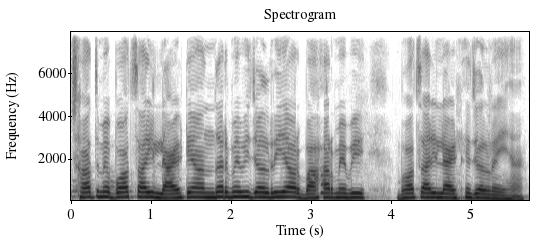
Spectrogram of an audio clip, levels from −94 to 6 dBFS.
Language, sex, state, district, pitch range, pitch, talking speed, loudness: Hindi, male, Jharkhand, Garhwa, 185-220 Hz, 205 Hz, 220 wpm, -10 LUFS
